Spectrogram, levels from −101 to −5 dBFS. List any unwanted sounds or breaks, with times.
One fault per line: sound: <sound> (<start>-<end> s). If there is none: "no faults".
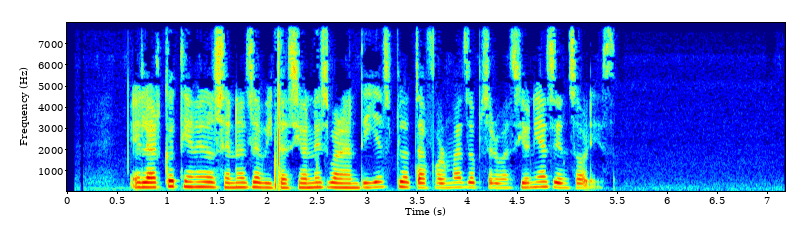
no faults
